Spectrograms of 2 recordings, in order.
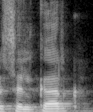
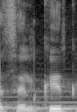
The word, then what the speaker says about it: Selkirk: आज बहुत सुंदर विषय पढ़ेबी अलेक्जेंडर सेल्कार्क। ताको कई अलेक्जेंडर सेल्किर्क भी पढ़ुंट किंतु प्रकृत में तार प्रोनाउंसिएशनटा हूँ सेल्कार्क।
